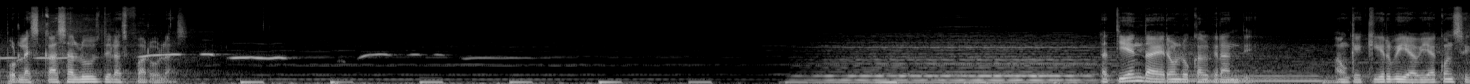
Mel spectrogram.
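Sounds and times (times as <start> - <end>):
person whistling a short bright cheerful tune: 0.0 - 5.4
fuller music: 0.0 - 14.6
speech: 0.1 - 2.0, 11.1 - 12.6, 13.4 - 14.6
steady pulsing low beat: 2.3 - 13.6.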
